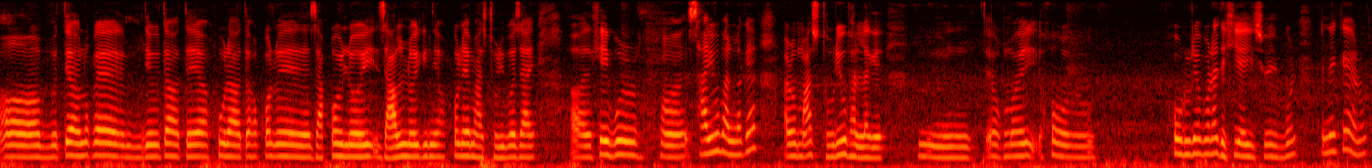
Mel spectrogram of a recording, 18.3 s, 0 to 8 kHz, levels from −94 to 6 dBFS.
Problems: none marked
